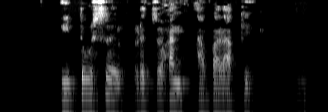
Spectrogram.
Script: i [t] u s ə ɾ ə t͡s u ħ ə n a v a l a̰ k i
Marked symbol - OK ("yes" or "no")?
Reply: yes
